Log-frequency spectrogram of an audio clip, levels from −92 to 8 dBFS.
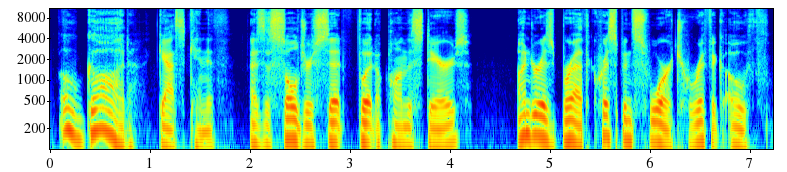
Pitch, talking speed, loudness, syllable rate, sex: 120 Hz, 165 wpm, -19 LUFS, 4.7 syllables/s, male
